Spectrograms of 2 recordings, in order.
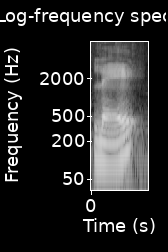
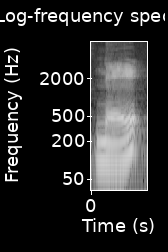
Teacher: the Cantonese audio recording sounded more like le with an initial L sound, rather than ne with an initial N sound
